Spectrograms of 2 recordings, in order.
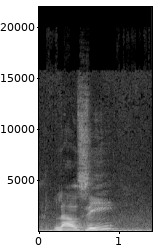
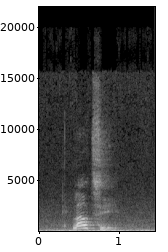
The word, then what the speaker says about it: Lao Tzu: these pronunciations right, as Lao Zi or Lao Tzu. There are different ways to pronounce these Chinese names, and I make no claim to speaking Chinese anywhere near adequately.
